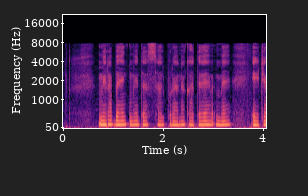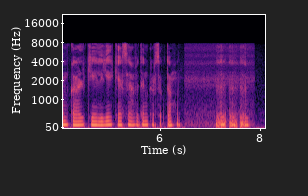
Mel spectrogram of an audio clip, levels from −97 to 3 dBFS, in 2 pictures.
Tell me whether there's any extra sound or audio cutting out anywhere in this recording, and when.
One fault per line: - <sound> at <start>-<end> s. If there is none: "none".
- laugh at 7.1-7.8 s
